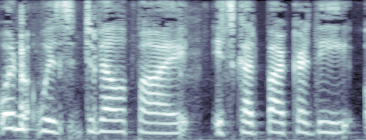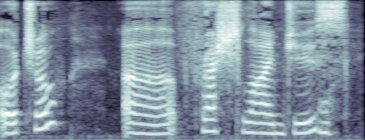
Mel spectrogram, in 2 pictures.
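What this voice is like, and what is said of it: Spanish accent on a drink name. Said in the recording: “I'm partly Puerto Rican, so my Spanish accent came out.”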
